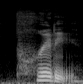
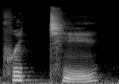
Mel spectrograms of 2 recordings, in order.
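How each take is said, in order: First: The middle consonant is a soft D sound. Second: The middle consonant is a clear T sound. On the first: The speaker calls it right. "it's pretty. Do you hear that D sound?" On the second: The speaker calls it wrong. "isn't pretty"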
